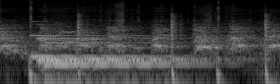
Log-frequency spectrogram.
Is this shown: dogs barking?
yes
